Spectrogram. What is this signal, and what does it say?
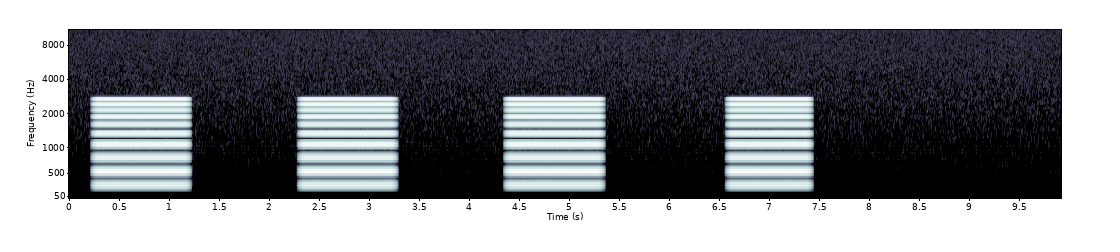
Ship horn signal, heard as a ship's horn, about 270 Hz. 4 short. At sea: a pilot vessel's identity signal in fog.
